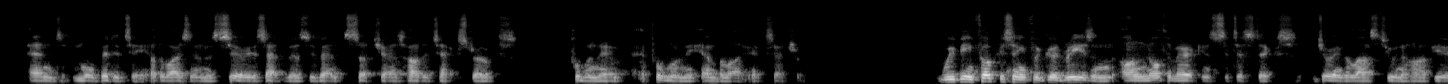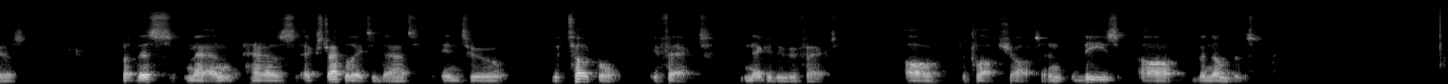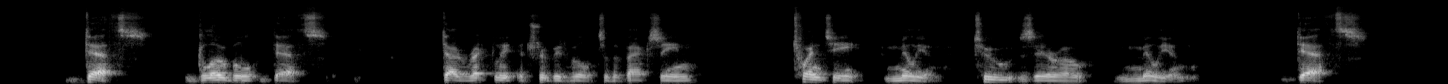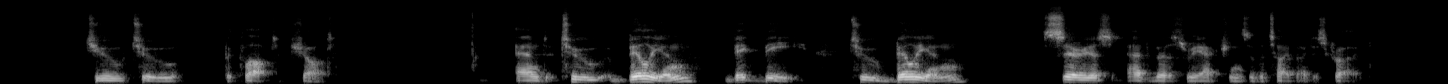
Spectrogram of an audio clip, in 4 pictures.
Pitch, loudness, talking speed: 105 Hz, -23 LUFS, 95 wpm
